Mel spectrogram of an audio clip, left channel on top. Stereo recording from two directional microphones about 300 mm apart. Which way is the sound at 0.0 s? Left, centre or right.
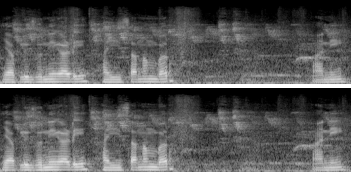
Centre.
